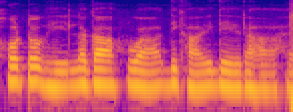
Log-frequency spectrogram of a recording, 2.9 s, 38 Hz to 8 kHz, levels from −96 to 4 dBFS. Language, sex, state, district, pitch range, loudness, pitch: Hindi, male, Bihar, Patna, 130-150 Hz, -17 LUFS, 140 Hz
